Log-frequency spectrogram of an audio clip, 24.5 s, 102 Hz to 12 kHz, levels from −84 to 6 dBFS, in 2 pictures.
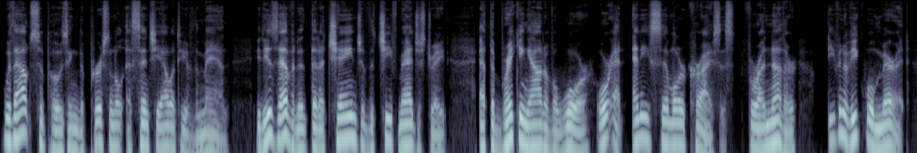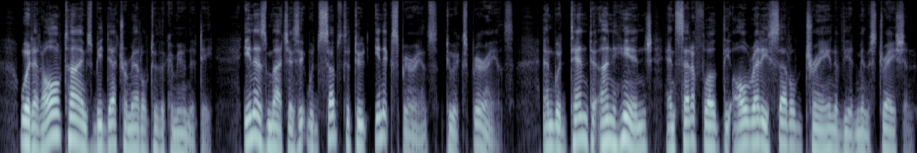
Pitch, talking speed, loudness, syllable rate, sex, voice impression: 120 Hz, 165 wpm, -21 LUFS, 5.7 syllables/s, male, very masculine, very adult-like, very middle-aged, thick, slightly tensed, slightly powerful, slightly bright, soft, slightly clear, fluent, slightly raspy, cool, very intellectual, very sincere, calm, very mature, very friendly, very reassuring, unique, slightly elegant, wild, sweet, slightly lively, very kind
